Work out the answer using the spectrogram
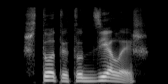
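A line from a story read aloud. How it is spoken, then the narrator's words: Angry question. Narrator (Russian): спросил зло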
